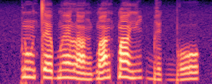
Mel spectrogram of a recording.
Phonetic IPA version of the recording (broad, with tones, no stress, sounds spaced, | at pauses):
ɾ ũ˧ t ɛ˧ b ɛ̃˧ l ã˨ ɡ͡b ã˨˦ k͡p ã˦˨ j i˧ ɡ͡b e˨ ɡ͡b o˨˦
